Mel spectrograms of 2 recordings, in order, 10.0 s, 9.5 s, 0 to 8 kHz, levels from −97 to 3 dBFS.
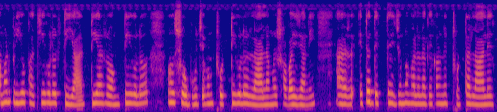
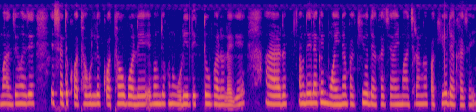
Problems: low volume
